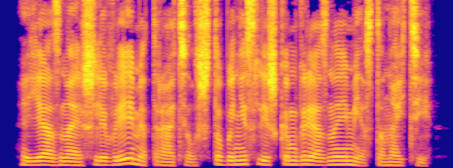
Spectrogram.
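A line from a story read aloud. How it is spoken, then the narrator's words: Grumbling. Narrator (Russian): проворчал Винсент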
